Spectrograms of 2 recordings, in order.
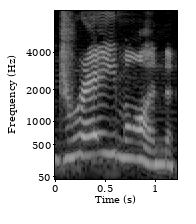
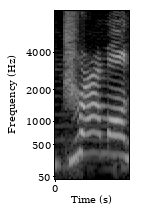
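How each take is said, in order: First: The first syllable has an added 'ay' sound. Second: The first syllable is a plain 'dra' sound. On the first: The speaker calls it wrong. "there's no E in there" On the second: The speaker calls it right. "It's Dramon"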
